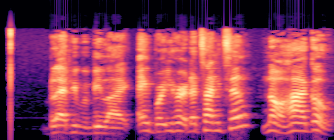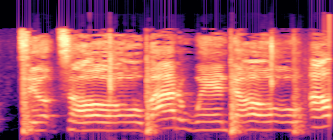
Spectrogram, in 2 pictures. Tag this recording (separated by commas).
Speech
